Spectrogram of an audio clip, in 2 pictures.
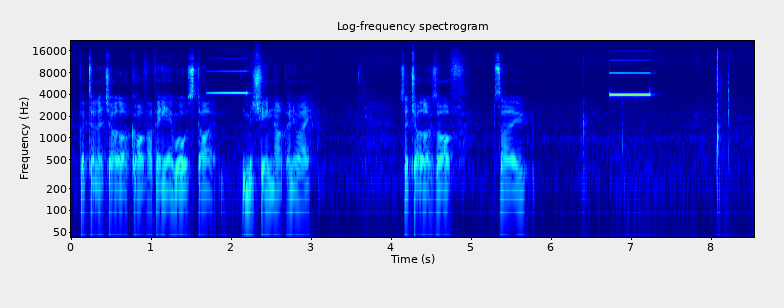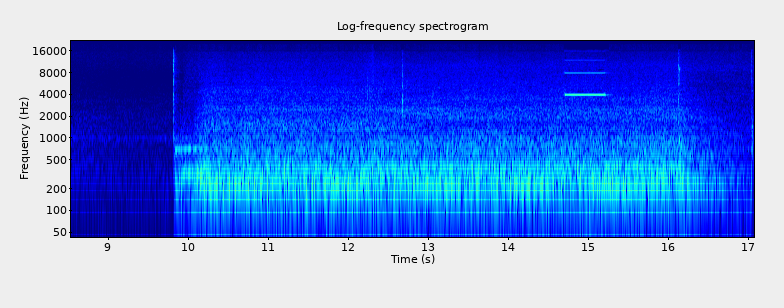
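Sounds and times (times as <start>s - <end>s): tumble dryer motor and fan hum: 9.8s - 17.0s
high beep: 14.7s - 15.3s
click: 16.1s - 16.3s.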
